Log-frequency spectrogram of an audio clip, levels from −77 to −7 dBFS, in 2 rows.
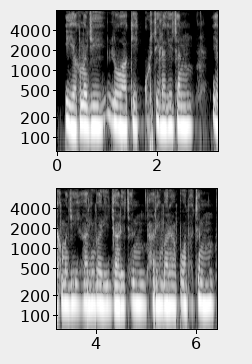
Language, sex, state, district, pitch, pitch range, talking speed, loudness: Hindi, male, Uttarakhand, Tehri Garhwal, 150 Hz, 145-155 Hz, 180 wpm, -13 LUFS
